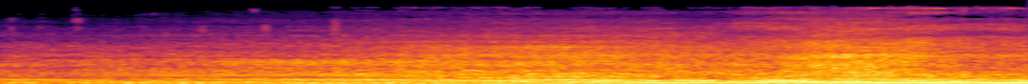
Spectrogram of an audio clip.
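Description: A car engine running close by, with a steady low hum that grows louder and peaks about four seconds in, as if the vehicle is approaching.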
